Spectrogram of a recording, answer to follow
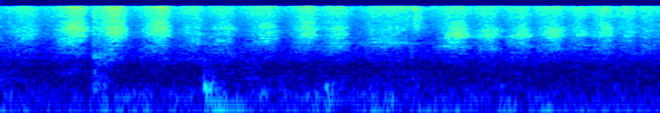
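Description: A whiteboard duster rubbing across a whiteboard in quick back-and-forth strokes, erasing it, with a soft bump about one and a half seconds in.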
